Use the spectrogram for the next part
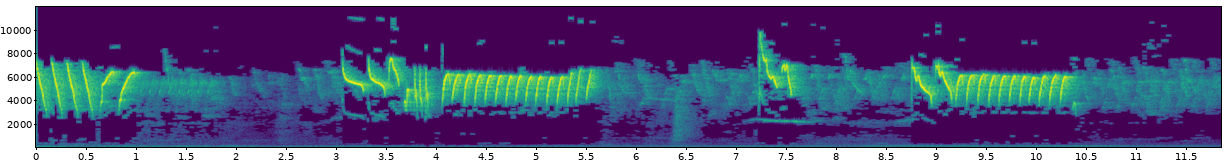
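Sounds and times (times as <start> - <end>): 
low steady hum: 0.0 - 11.8
quiet white-eye chattering: 0.0 - 11.8
white-eye delivering rapid high-pitched trills: 0.0 - 11.8.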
